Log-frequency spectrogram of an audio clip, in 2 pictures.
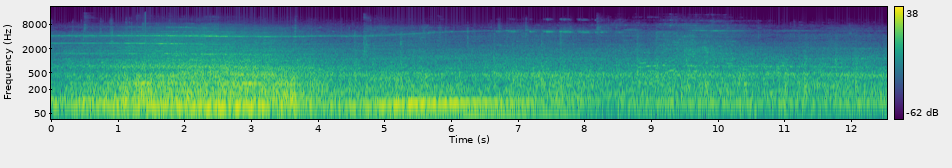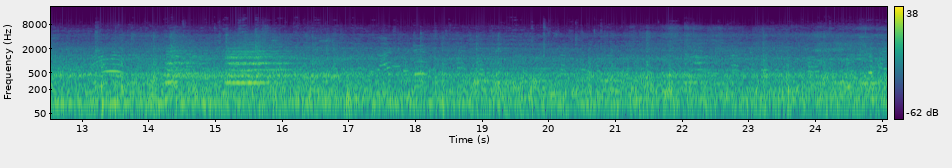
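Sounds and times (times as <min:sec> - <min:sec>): high wheel squeal: 0:00.0 - 0:11.9
diesel locomotive engine rumble: 0:00.0 - 0:25.0.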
